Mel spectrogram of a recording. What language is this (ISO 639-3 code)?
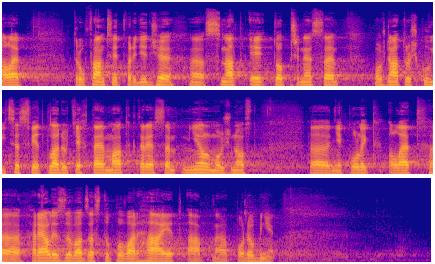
ces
